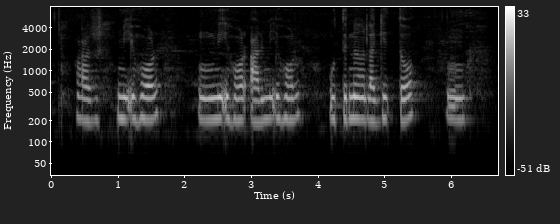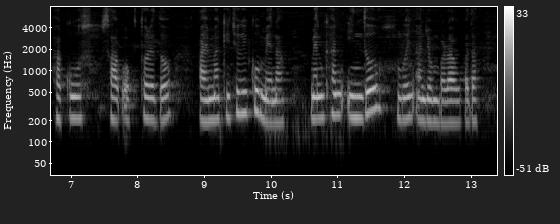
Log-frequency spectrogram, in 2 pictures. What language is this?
Santali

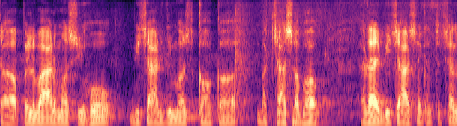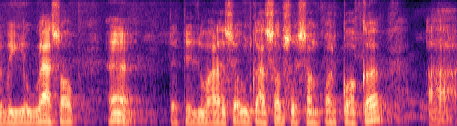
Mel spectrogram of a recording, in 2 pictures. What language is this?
Maithili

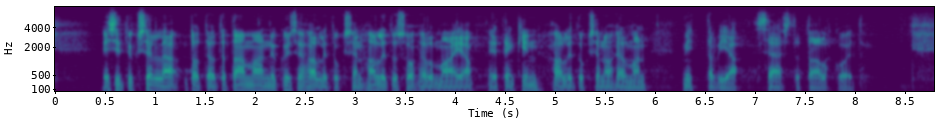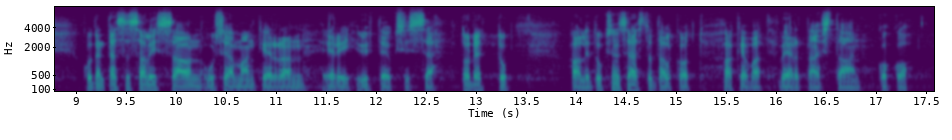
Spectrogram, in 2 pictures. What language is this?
Finnish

